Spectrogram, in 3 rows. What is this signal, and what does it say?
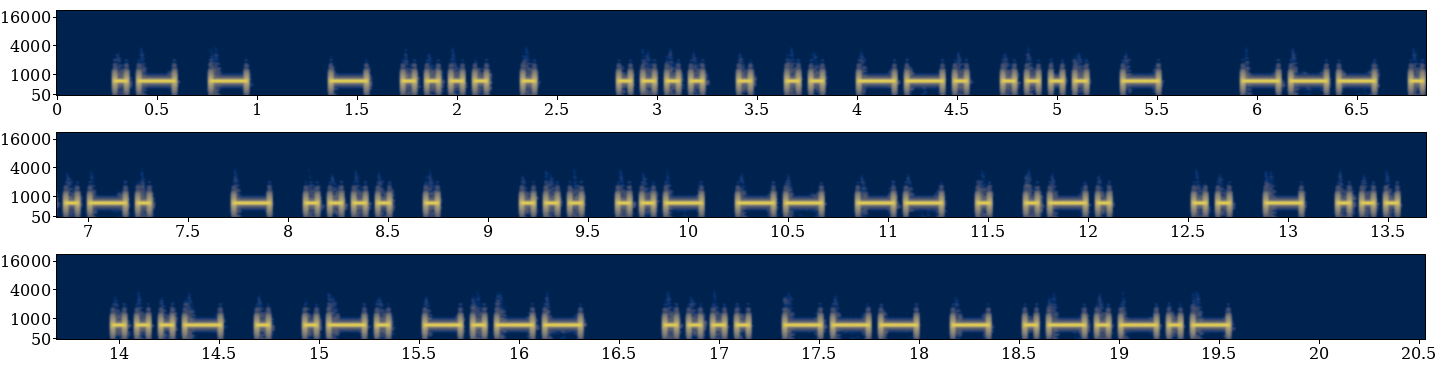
Morse code, heard as a keyed tone, about 20 wpm, 700 Hz. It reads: AT THE HEIGHT OF THE SUMMER ITS VERY HOT.
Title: Sentences with 5-Word Phrases - 20wpm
